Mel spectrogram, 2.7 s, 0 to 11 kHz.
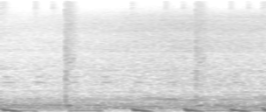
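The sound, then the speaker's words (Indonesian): A motorcycle with a loud exhaust passes through a housing estate, not speeding, audible from about 45 meters: a low, pulsing engine rumble rolls by, moderately quiet, with a couple of sharp clicks over a steady background hiss. “dia kalau misalnya tahu knalpotnya kayak gitu ya jangan lewat perumahan lah itu knalpot udah bisa gue dengerin dari jarak 45 meter kali gede banget terus nggak ngebut loh dia dia nggak ngebut”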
